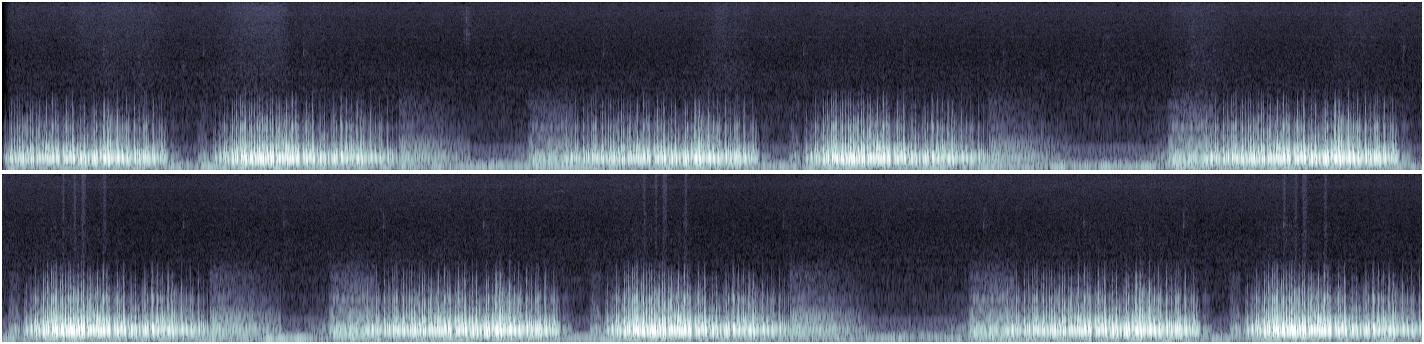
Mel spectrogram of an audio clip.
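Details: Rough, bubbling crackles heard through each breath in and out; coarse crackles (rales), lung sounds.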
